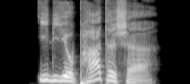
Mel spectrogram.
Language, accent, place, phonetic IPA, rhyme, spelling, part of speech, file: German, Germany, Berlin, [idi̯oˈpaːtɪʃɐ], -aːtɪʃɐ, idiopathischer, adjective, De-idiopathischer.ogg
- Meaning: inflection of idiopathisch: 1. strong/mixed nominative masculine singular 2. strong genitive/dative feminine singular 3. strong genitive plural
